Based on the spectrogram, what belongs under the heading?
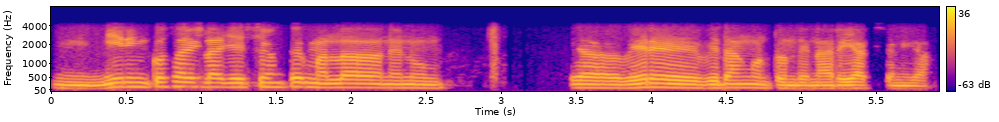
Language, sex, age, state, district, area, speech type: Telugu, male, 18-30, Telangana, Mancherial, rural, conversation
